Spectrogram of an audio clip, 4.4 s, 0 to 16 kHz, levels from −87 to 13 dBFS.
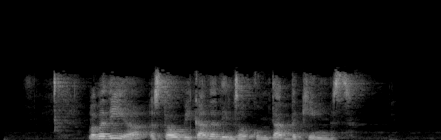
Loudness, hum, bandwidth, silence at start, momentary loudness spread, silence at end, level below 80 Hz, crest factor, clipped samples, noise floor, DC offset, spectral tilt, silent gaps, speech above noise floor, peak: -24 LUFS; none; 8.4 kHz; 0.55 s; 15 LU; 0.85 s; -68 dBFS; 18 dB; under 0.1%; -71 dBFS; under 0.1%; -4 dB/octave; none; 47 dB; -8 dBFS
